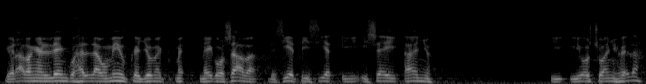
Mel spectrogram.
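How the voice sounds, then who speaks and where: A man preaching a sermon and telling his own testimony, fervent, swinging from loud exclamations to hushed storytelling. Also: fairly high pitch, little pitch movement, brisk. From Puerto Rico. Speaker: evangelist preacher. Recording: long hall reverb.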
